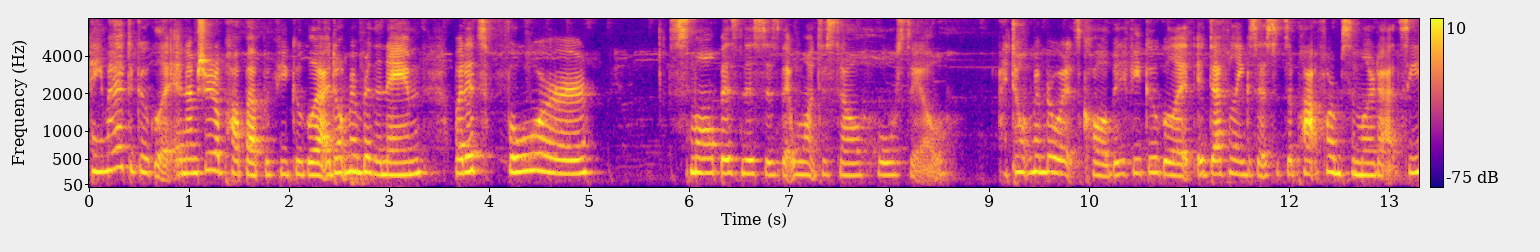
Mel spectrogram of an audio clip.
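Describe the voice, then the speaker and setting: Her pitch high and her intonation fairly even, a woman with a Southern US accent talks at a very fast pace. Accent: Southern US, says y'all. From US South, Southeast Texas. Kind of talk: casual livestream chat. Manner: chatty, filler-heavy.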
